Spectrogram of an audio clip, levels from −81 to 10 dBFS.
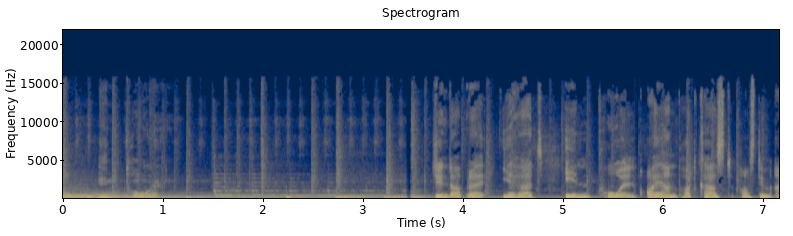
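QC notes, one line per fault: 0.87–0.94 s, 3.43–3.50 s and 5.71–5.78 s: short concealed packet loss. Each spot is a brief smear or wobble lasting a few hundredths of a second, where the sound seems to hang on itself before blending back. About 40 ms of audio arrived too late to decode each time, so the receiver bridged the gap by extending the preceding sound for roughly 33 to 42 ms and then cross-faded into the real signal.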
